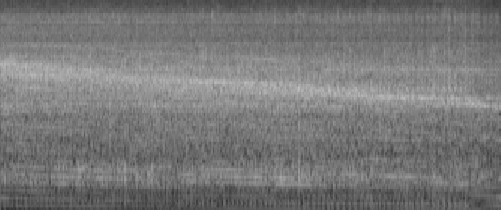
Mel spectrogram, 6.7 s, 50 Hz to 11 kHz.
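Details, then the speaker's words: Husqvarna K760 cut-off saw after a top-end rebuild with new piston, rings, pin, cylinder and carburetor, running with no load: a steady high-pitched two-stroke buzz at even speed, no misses or surging, normal running. "All right, I got this saw completely back together. I did start it once, and I think she's running pretty good."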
